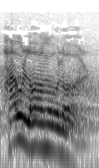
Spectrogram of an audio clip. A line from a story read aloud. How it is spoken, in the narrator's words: They cried out from under the altar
